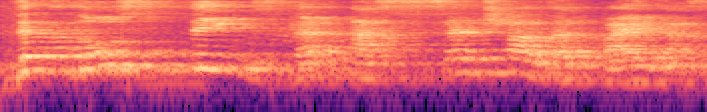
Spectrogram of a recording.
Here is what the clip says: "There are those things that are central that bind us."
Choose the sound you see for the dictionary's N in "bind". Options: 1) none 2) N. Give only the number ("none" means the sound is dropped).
1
